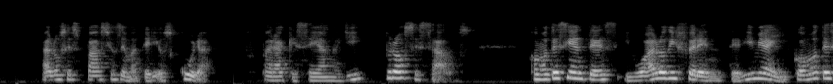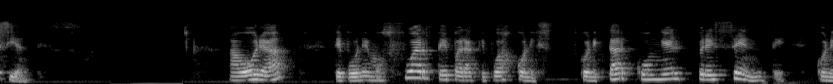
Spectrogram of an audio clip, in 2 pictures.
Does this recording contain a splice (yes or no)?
no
